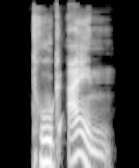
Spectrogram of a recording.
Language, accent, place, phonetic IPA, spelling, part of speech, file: German, Germany, Berlin, [ˌtʁuːk ˈaɪ̯n], trug ein, verb, De-trug ein.ogg
- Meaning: first/third-person singular preterite of eintragen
